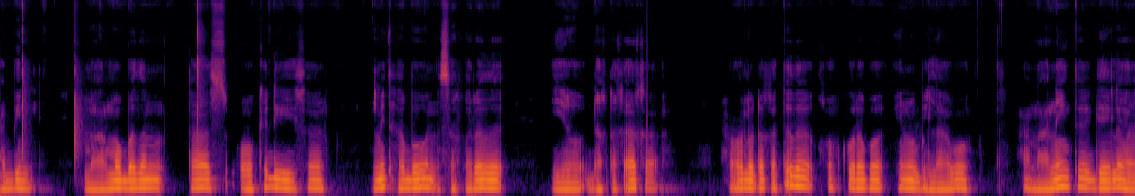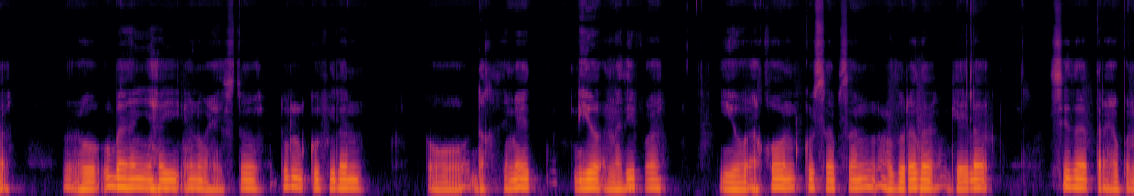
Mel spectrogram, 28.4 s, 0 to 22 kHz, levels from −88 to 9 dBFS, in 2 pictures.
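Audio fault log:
8.08 to 8.27 s, sudden gain jump. The speech and the background noise drop together by about 7 dB, with no fade in or out. The level steps straight down at the start and straight back up at the end. Because both change at once, the cause is in the signal gain and not the talker. The likely cause is a digital gain setting or bit shift applied between one sample and the next, with no ramp.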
